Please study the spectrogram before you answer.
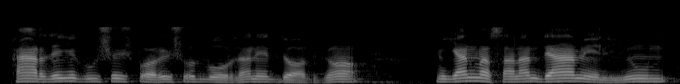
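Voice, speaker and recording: A man preaching a sermon, drawing out key words slowly and posing rhetorical questions to his listeners. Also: medium pitch. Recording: dull lo-fi recording.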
